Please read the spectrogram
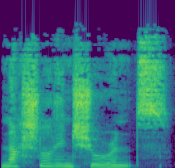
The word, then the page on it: national insurance: British English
